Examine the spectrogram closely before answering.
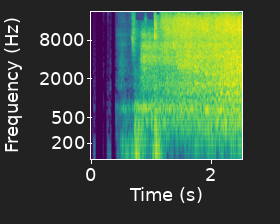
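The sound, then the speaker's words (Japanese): Running water from a tap rinses leftover cut hair from a head after a haircut. It starts abruptly as a steady, hissing flow that swells slightly and continues evenly. “まずはさっとカットで残った髪の毛を洗い流しつつ、”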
